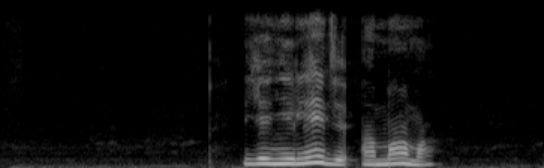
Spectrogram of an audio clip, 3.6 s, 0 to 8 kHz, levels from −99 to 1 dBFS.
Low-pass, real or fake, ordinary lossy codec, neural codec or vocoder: 7.2 kHz; fake; Opus, 64 kbps; codec, 16 kHz, 4 kbps, FreqCodec, larger model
